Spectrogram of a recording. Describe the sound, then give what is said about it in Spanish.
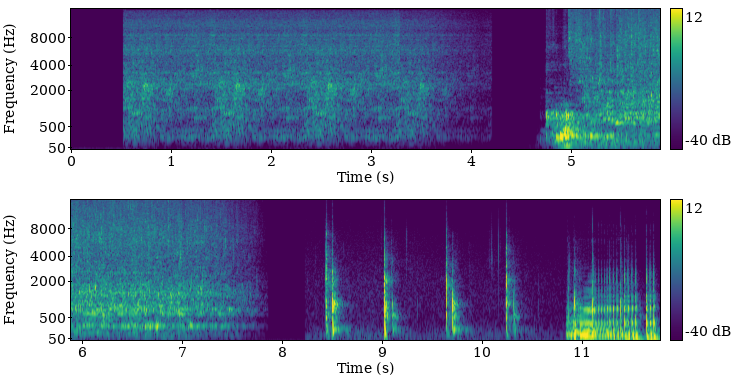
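A person urinates into a toilet, heard as two sustained stretches of steady, hissing water noise with a short gap between them, followed by several sharp clatters and the start of another splash. “Voy a mear y seguimos.”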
